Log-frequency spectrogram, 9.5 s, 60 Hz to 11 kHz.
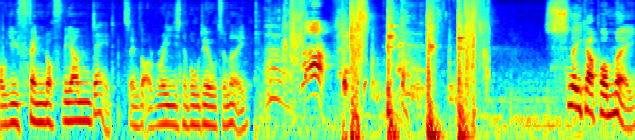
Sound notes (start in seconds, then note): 4.0 heroic scream; 4.0 does a zombie noise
